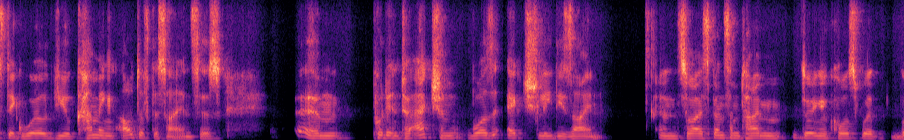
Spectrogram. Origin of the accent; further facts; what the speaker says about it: Germany; moved away as an adult; also born or lived in Scotland; I was born in Germany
